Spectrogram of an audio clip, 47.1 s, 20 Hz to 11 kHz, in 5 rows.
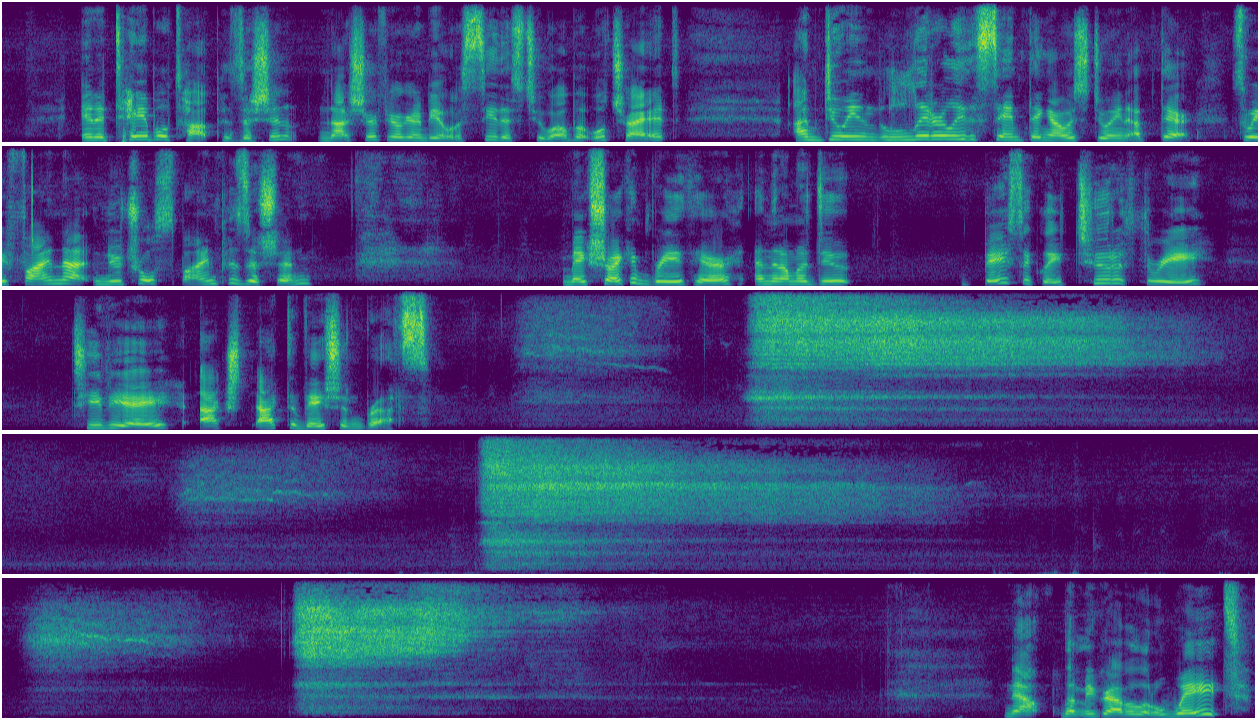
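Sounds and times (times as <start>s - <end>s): woman breathing deeply: 5.1s - 5.9s, 12.0s - 12.9s, 22.7s - 36.4s, 37.7s - 45.2s.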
